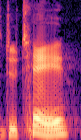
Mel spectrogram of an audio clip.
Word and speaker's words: deute: And the Greek word that is used here for follow is doute. And it is spelled D-E-U-T-E, but the Greek pronunciation is doute, which kind of sounds like duty, but means to come here, it means to come on or to come hither.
